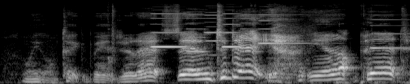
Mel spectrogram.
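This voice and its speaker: A woman does the talking. Behind her there is music. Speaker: RV vlogger and animal rescue volunteer. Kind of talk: casual vlog narration. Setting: trailer basement. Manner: casual, animated.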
